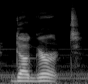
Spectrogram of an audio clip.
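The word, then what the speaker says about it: Dugort: tense of dig and ort rhymes with earth so dugert okay duggart the big house is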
